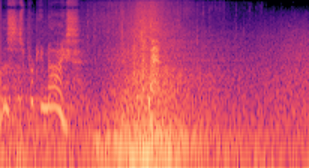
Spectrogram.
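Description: An explosion booms with a roar of fire.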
